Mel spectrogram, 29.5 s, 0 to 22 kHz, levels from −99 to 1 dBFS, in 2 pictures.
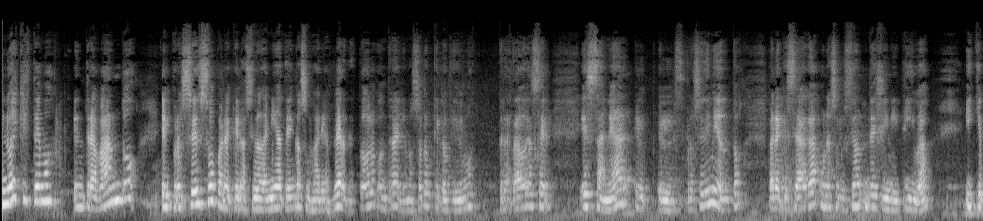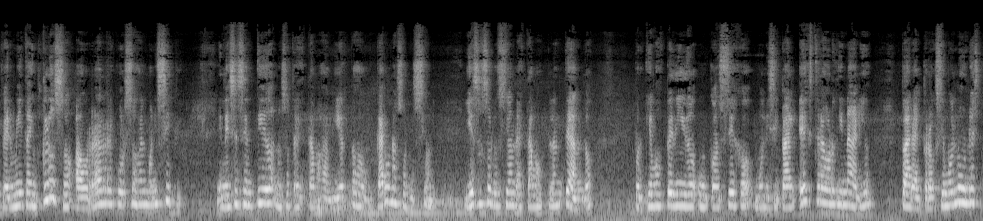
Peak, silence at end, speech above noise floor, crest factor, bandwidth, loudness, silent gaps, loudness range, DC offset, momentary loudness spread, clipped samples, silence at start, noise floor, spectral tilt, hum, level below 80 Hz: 0 dBFS; 0 s; 19 dB; 18 dB; 13.5 kHz; -19 LUFS; none; 5 LU; under 0.1%; 10 LU; under 0.1%; 0 s; -38 dBFS; -5.5 dB/octave; none; -48 dBFS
